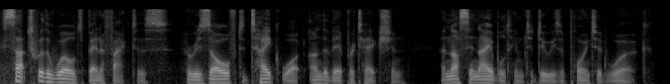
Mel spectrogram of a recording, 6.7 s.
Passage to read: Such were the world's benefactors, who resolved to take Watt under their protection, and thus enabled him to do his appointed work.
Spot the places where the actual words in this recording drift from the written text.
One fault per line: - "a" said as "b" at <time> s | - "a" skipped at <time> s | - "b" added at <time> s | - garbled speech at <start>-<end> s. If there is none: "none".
none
